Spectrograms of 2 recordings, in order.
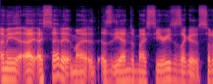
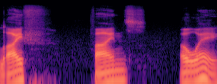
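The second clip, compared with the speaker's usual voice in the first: very slow, with every word drawn out. Quoting a movie trailer line: Jeff Goldblum impression. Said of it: "they've got Jeff Goldblum going".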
